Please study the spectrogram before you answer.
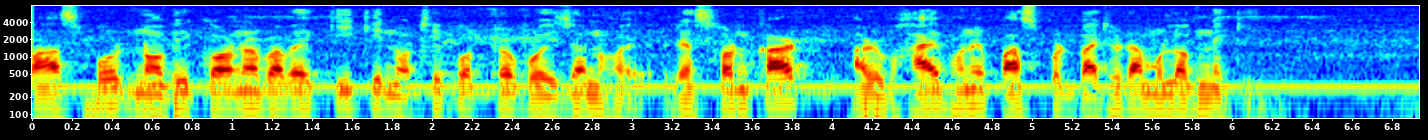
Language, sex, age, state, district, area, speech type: Assamese, male, 30-45, Assam, Jorhat, urban, read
